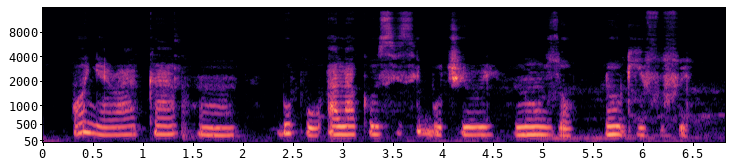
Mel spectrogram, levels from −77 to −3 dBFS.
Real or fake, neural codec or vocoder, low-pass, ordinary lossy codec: fake; vocoder, 48 kHz, 128 mel bands, Vocos; 14.4 kHz; none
